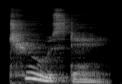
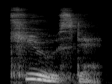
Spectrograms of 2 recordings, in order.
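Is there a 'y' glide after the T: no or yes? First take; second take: no; yes. First: It is said without a 'y' glide after T. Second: It is said with a 'y' glide after T. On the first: "alternating between a word without pronouncing the J glide" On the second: "and then adding it"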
